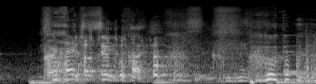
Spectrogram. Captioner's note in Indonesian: Tertawa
